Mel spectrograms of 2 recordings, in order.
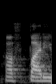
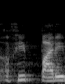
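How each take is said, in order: First: The first word ends without a final vowel. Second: The first word ends with an 'ee' vowel. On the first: The speaker calls it right. "अफ पारी होगा" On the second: The speaker calls it wrong. "अफी पारी नहीं"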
